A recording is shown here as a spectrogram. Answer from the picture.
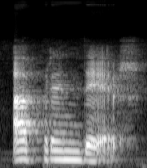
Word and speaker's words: aprender: The next example is aprender. It has also three syllables and the last one is the stressed one.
